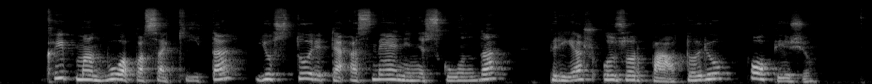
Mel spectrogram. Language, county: Lithuanian, Panevėžys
